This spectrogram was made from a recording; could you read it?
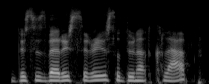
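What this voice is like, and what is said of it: Put-on Russian or Eastern European accent. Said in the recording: “Was I doing an Indian accent? ... No, it sounded Russian or Eastern Slavic bloc or something.”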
